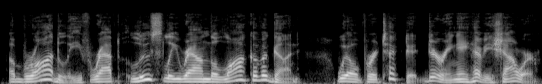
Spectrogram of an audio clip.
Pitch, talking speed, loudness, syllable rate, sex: 135 Hz, 200 wpm, -16 LUFS, 5.0 syllables/s, male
